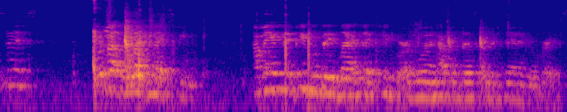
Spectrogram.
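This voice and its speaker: This is a college lecture in which the female instructor moves through ideas step by step and keeps checking her students' understanding. She talks at a quick pace with lively intonation and a medium pitch, and the highs are cut off. A distant phone picked it up in an echoey classroom with background noise.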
